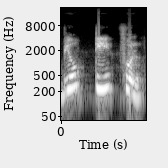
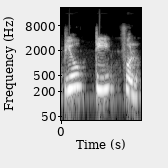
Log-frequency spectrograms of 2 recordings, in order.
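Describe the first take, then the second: First: ब्यूटीफुल said slowly in three clear syllables; teacher repeating ब्यूटीफुल by syllable; syllable demo. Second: ब्यूटीफुल said slowly in three clear syllables; teacher counting the syllables of ब्यूटीफुल; syllable demo. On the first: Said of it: "तीन syllable इसमें आ रहे हैं". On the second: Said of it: "आप इसको pronounce कीजिए". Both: Shown as a demonstration.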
